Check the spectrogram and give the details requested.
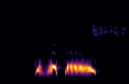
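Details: A spotted dove, voice style 'đồng' mixed with 'thúc bổi', gives a short, clipped double coo and then a long, steady, slightly throbbing coo that fades. A faint high chirp follows.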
